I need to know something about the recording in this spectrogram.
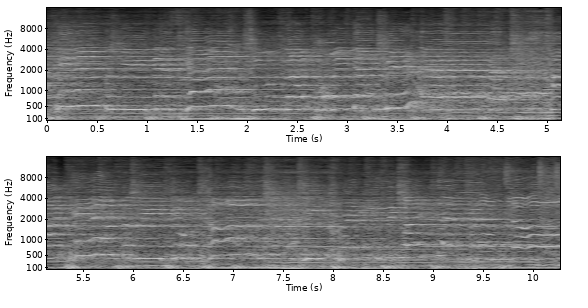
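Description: A female singer performs a contemporary R&B pop song live into a microphone over backing music, her melody gliding between held notes.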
